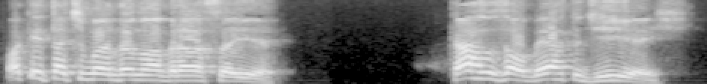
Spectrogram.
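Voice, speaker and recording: A man's voice: high voice, very animated, measured pace, dark tone. A man hosting a casual interview, talking in a slangy, joking, buddy-like way. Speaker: host.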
